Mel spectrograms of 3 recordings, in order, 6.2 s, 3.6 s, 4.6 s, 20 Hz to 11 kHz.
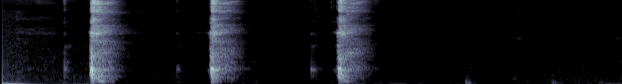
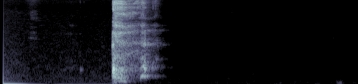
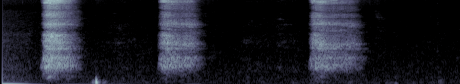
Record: three_cough_length: 6.2 s
three_cough_amplitude: 32768
three_cough_signal_mean_std_ratio: 0.23
cough_length: 3.6 s
cough_amplitude: 32768
cough_signal_mean_std_ratio: 0.25
exhalation_length: 4.6 s
exhalation_amplitude: 32768
exhalation_signal_mean_std_ratio: 0.36
survey_phase: beta (2021-08-13 to 2022-03-07)
age: 18-44
gender: Female
wearing_mask: 'No'
symptom_none: true
smoker_status: Never smoked
respiratory_condition_asthma: false
respiratory_condition_other: false
recruitment_source: REACT
submission_delay: 3 days
covid_test_result: Negative
covid_test_method: RT-qPCR
influenza_a_test_result: Negative
influenza_b_test_result: Negative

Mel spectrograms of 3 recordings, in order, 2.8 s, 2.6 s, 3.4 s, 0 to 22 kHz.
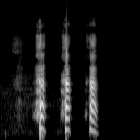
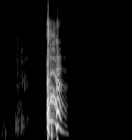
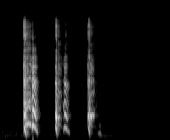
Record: exhalation_length: 2.8 s
exhalation_amplitude: 32768
exhalation_signal_mean_std_ratio: 0.28
cough_length: 2.6 s
cough_amplitude: 32768
cough_signal_mean_std_ratio: 0.23
three_cough_length: 3.4 s
three_cough_amplitude: 32767
three_cough_signal_mean_std_ratio: 0.28
survey_phase: alpha (2021-03-01 to 2021-08-12)
age: 45-64
gender: Female
wearing_mask: 'No'
symptom_none: true
smoker_status: Never smoked
respiratory_condition_asthma: false
respiratory_condition_other: false
recruitment_source: REACT
submission_delay: 2 days
covid_test_result: Negative
covid_test_method: RT-qPCR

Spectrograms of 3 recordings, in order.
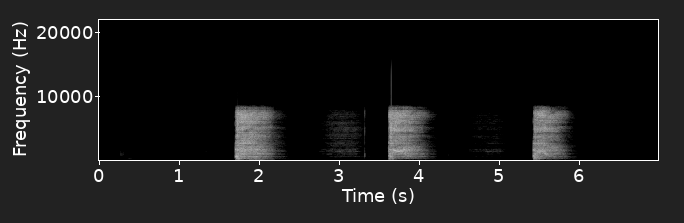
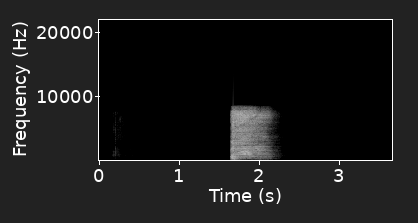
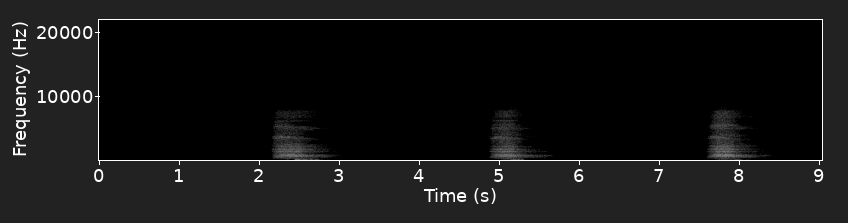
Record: three_cough_length: 7.0 s
three_cough_amplitude: 32768
three_cough_signal_mean_std_ratio: 0.31
cough_length: 3.7 s
cough_amplitude: 32766
cough_signal_mean_std_ratio: 0.26
exhalation_length: 9.0 s
exhalation_amplitude: 1999
exhalation_signal_mean_std_ratio: 0.3
survey_phase: beta (2021-08-13 to 2022-03-07)
age: 45-64
gender: Male
wearing_mask: 'No'
symptom_none: true
smoker_status: Never smoked
respiratory_condition_asthma: false
respiratory_condition_other: false
recruitment_source: REACT
submission_delay: 2 days
covid_test_result: Negative
covid_test_method: RT-qPCR
influenza_a_test_result: Negative
influenza_b_test_result: Negative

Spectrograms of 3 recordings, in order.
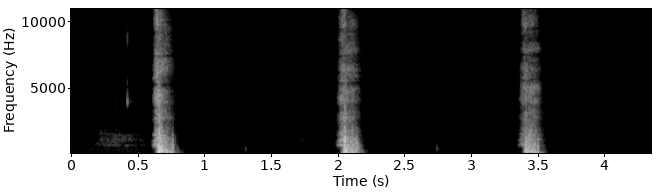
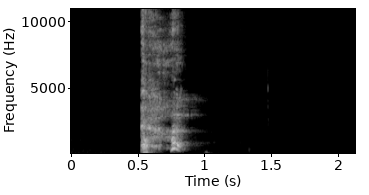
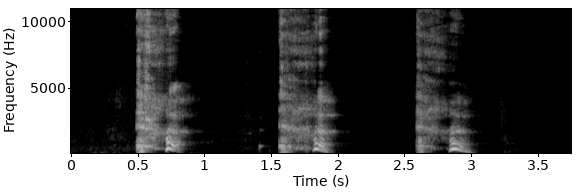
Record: exhalation_length: 4.4 s
exhalation_amplitude: 32768
exhalation_signal_mean_std_ratio: 0.23
cough_length: 2.1 s
cough_amplitude: 31683
cough_signal_mean_std_ratio: 0.27
three_cough_length: 3.8 s
three_cough_amplitude: 30882
three_cough_signal_mean_std_ratio: 0.38
survey_phase: alpha (2021-03-01 to 2021-08-12)
age: 18-44
gender: Female
wearing_mask: 'No'
symptom_none: true
smoker_status: Never smoked
respiratory_condition_asthma: true
respiratory_condition_other: false
recruitment_source: Test and Trace
submission_delay: 0 days
covid_test_result: Negative
covid_test_method: LFT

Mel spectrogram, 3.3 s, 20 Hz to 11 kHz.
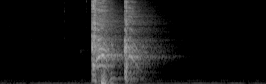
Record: cough_length: 3.3 s
cough_amplitude: 14866
cough_signal_mean_std_ratio: 0.29
survey_phase: alpha (2021-03-01 to 2021-08-12)
age: 18-44
gender: Male
wearing_mask: 'No'
symptom_none: true
smoker_status: Ex-smoker
respiratory_condition_asthma: false
respiratory_condition_other: false
recruitment_source: REACT
submission_delay: 3 days
covid_test_result: Negative
covid_test_method: RT-qPCR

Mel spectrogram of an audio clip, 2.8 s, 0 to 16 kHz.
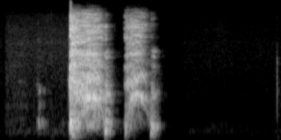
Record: cough_length: 2.8 s
cough_amplitude: 32654
cough_signal_mean_std_ratio: 0.35
survey_phase: beta (2021-08-13 to 2022-03-07)
age: 45-64
gender: Male
wearing_mask: 'No'
symptom_cough_any: true
symptom_runny_or_blocked_nose: true
symptom_sore_throat: true
symptom_headache: true
smoker_status: Never smoked
respiratory_condition_asthma: false
respiratory_condition_other: false
recruitment_source: Test and Trace
submission_delay: 1 day
covid_test_result: Positive
covid_test_method: LFT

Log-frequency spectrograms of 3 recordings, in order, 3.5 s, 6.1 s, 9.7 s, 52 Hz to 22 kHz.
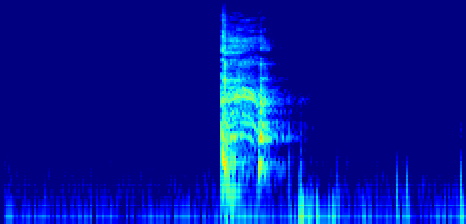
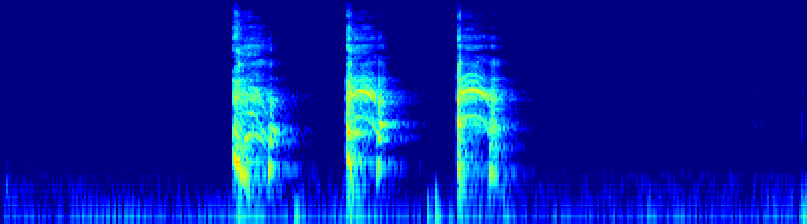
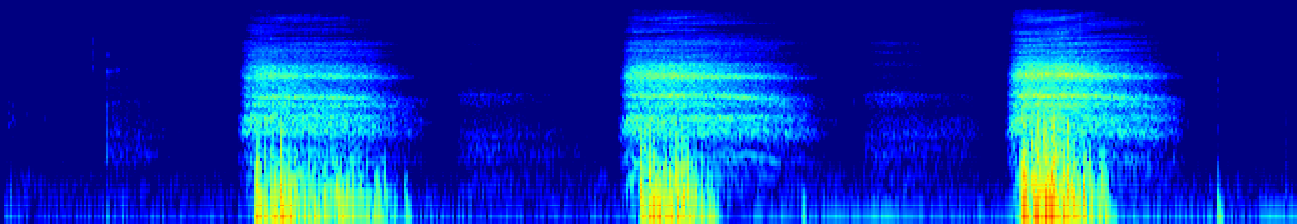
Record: cough_length: 3.5 s
cough_amplitude: 4654
cough_signal_mean_std_ratio: 0.29
three_cough_length: 6.1 s
three_cough_amplitude: 8242
three_cough_signal_mean_std_ratio: 0.34
exhalation_length: 9.7 s
exhalation_amplitude: 9516
exhalation_signal_mean_std_ratio: 0.39
survey_phase: beta (2021-08-13 to 2022-03-07)
age: 18-44
gender: Male
wearing_mask: 'No'
symptom_cough_any: true
symptom_runny_or_blocked_nose: true
symptom_headache: true
symptom_onset: 3 days
smoker_status: Never smoked
respiratory_condition_asthma: false
respiratory_condition_other: false
recruitment_source: Test and Trace
submission_delay: 2 days
covid_test_result: Positive
covid_test_method: RT-qPCR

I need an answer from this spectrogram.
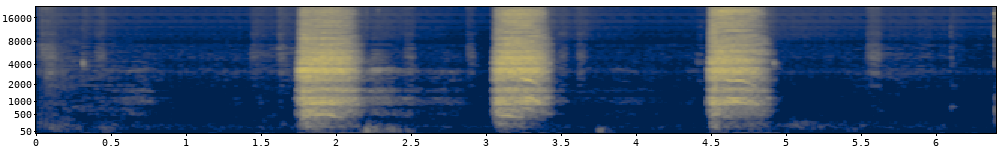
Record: exhalation_length: 6.4 s
exhalation_amplitude: 29431
exhalation_signal_mean_std_ratio: 0.34
survey_phase: beta (2021-08-13 to 2022-03-07)
age: 45-64
gender: Male
wearing_mask: 'No'
symptom_headache: true
smoker_status: Never smoked
respiratory_condition_asthma: false
respiratory_condition_other: false
recruitment_source: REACT
submission_delay: 1 day
covid_test_result: Negative
covid_test_method: RT-qPCR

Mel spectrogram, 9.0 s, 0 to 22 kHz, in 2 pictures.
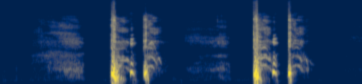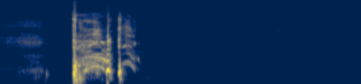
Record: three_cough_length: 9.0 s
three_cough_amplitude: 32768
three_cough_signal_mean_std_ratio: 0.25
survey_phase: beta (2021-08-13 to 2022-03-07)
age: 18-44
gender: Female
wearing_mask: 'No'
symptom_cough_any: true
symptom_runny_or_blocked_nose: true
symptom_fever_high_temperature: true
symptom_onset: 9 days
smoker_status: Never smoked
respiratory_condition_asthma: true
respiratory_condition_other: false
recruitment_source: REACT
submission_delay: 0 days
covid_test_result: Negative
covid_test_method: RT-qPCR
influenza_a_test_result: Unknown/Void
influenza_b_test_result: Unknown/Void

